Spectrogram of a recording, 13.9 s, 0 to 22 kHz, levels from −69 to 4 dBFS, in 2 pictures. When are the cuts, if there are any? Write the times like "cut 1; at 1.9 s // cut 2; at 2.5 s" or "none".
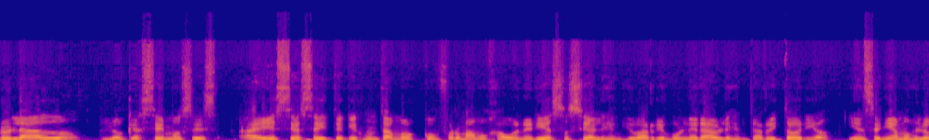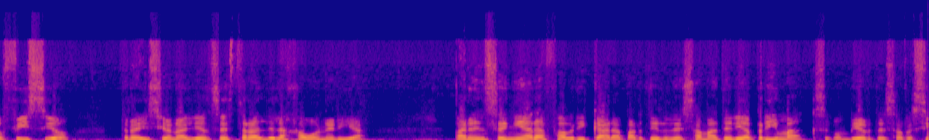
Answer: cut 1; at 4.7 s // cut 2; at 6.3 s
